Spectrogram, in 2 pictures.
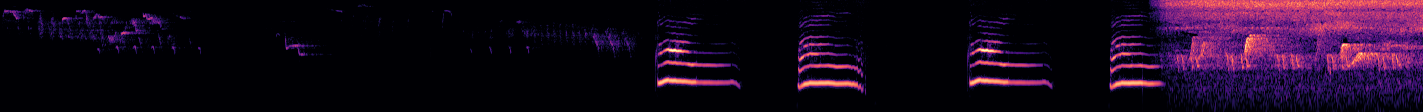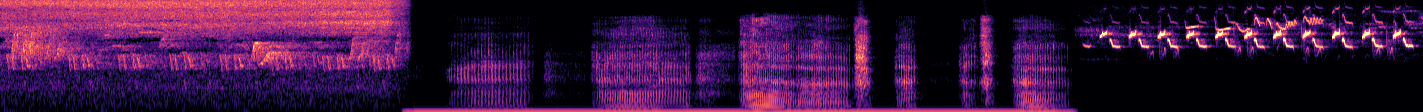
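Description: A string of different animal sounds. First come four short pitched calls, each rising then falling, about a second and a half apart. Several seconds of hissing noise follow, then a few rough broken bursts, and near the end a fast run of high bird chirps, about four a second.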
